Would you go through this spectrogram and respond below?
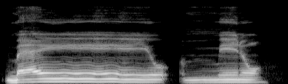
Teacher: Bila huruf ya ini ataupun huruf waw, maka dibaca dengan idgham ma'al gunnah juga dengan dengung, tetapi dengungnya pada ya. Dia walaupun nun tu dihazafkan zatnya, dia masih berdengung, iaitu may yu'minu.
